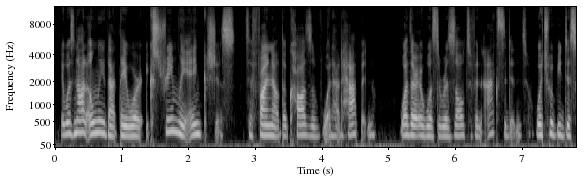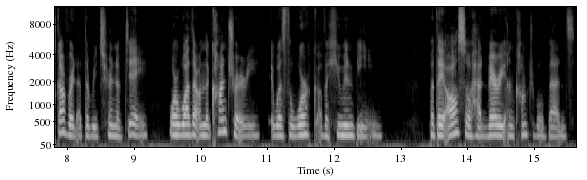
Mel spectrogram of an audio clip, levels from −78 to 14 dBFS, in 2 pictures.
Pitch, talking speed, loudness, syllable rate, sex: 210 Hz, 210 wpm, -18 LUFS, 6.0 syllables/s, female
